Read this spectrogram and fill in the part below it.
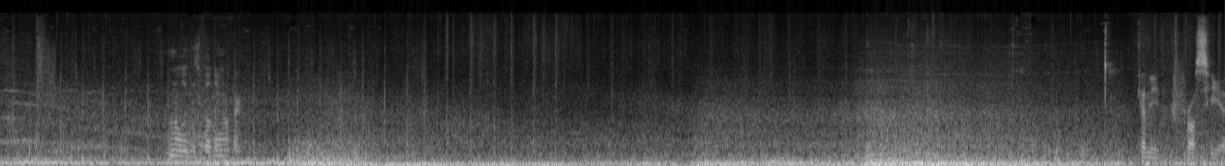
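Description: Footsteps brush and crunch through grass and undergrowth.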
